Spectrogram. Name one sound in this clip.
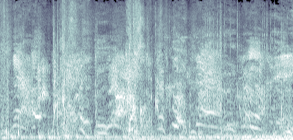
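A man grunts and groans while struggling.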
